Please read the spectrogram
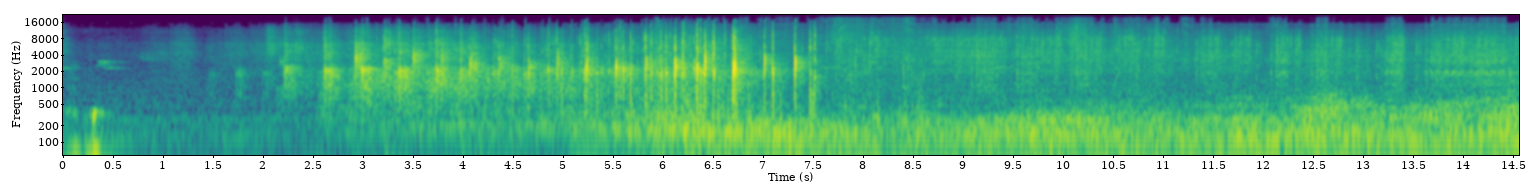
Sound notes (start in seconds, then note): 1.5 applause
